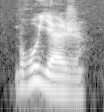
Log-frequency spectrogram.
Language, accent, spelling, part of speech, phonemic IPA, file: French, France, brouillage, noun, /bʁu.jaʒ/, LL-Q150 (fra)-brouillage.wav
- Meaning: jamming, interference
